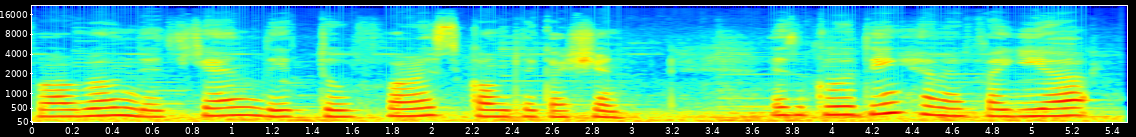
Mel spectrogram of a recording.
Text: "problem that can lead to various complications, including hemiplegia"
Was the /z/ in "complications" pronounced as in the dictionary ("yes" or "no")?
no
